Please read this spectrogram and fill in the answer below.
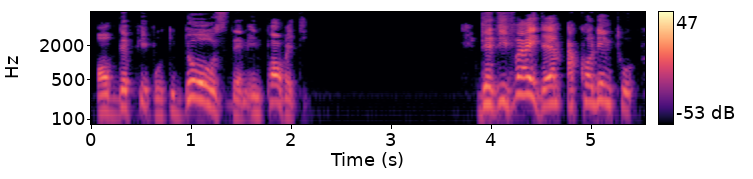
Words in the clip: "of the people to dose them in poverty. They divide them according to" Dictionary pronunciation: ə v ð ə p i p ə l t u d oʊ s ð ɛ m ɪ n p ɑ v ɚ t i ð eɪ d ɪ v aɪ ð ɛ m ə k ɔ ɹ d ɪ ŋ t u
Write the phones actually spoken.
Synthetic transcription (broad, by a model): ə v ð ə p i p ə l t u d oʊ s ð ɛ m ɪ n p ɑ v ɚ t i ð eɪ d ɪ v aɪ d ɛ m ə k ɔ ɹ d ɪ ŋ t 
